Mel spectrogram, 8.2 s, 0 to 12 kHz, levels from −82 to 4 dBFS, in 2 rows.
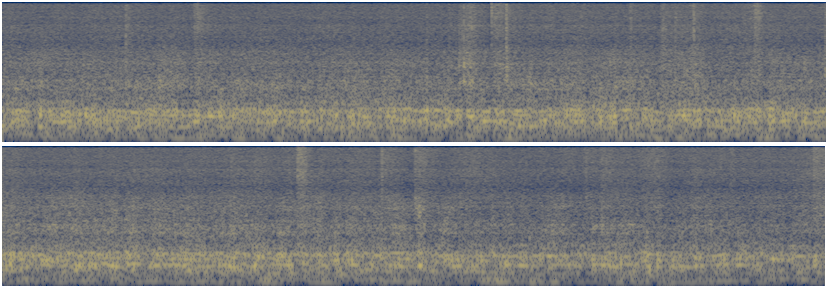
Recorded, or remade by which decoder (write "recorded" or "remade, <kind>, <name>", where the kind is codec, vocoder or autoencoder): remade, autoencoder, DAC-VAE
